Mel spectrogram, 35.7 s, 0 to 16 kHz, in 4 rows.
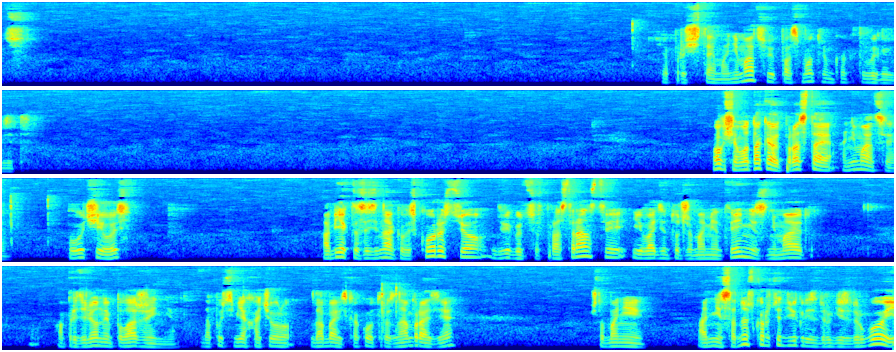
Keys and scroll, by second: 6.9 n, 7.8 KP_0, 14.5 KP_0, 19.5 KP_0, 28.4 KP_0.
